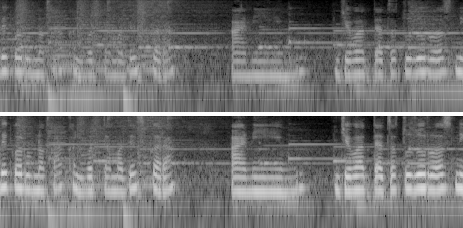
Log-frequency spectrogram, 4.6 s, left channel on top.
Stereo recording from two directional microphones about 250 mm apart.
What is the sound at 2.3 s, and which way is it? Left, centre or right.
Speech, right.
